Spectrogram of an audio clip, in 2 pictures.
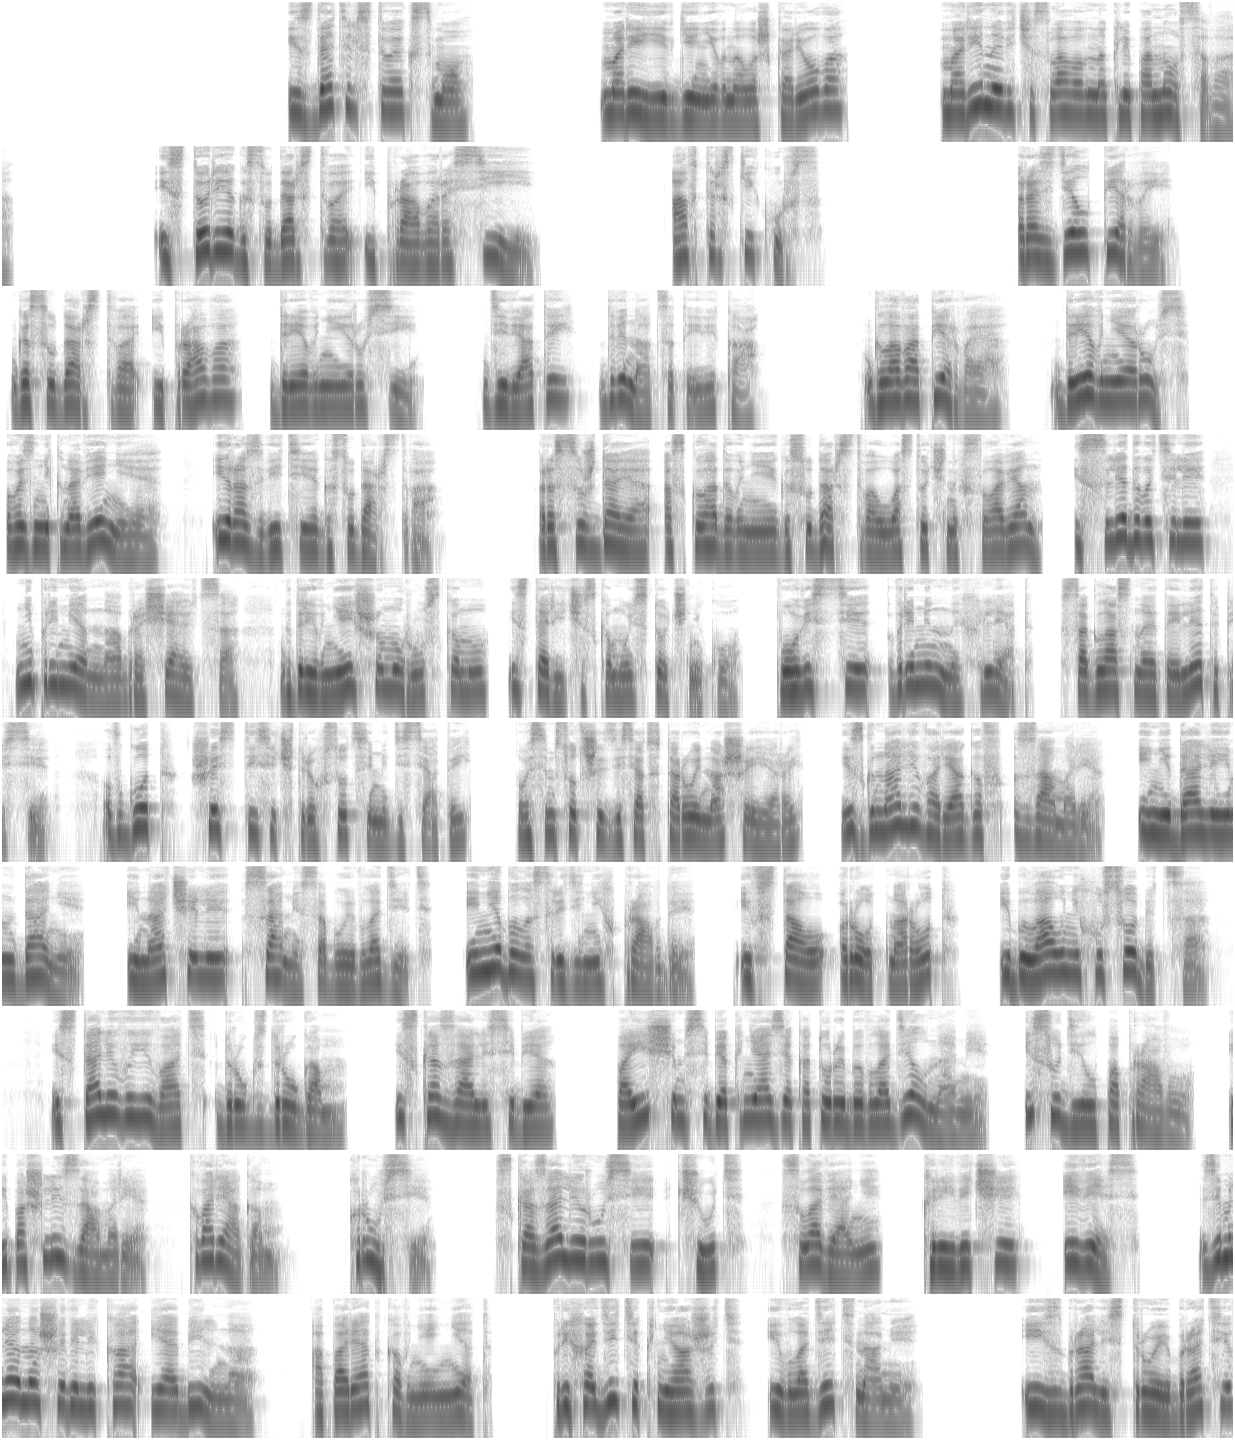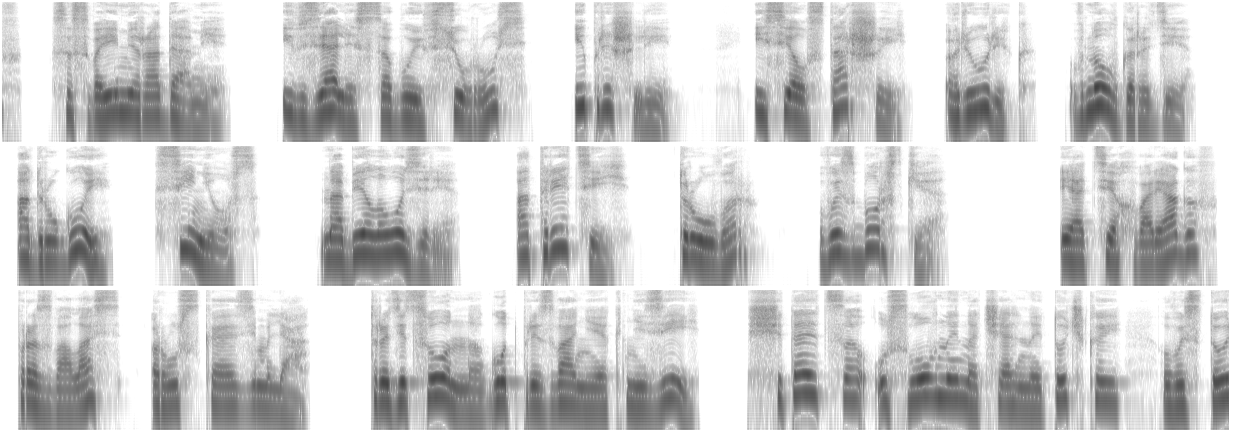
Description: Аудиокнига История государства и права России. Авторский курс | Библиотека аудиокниг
